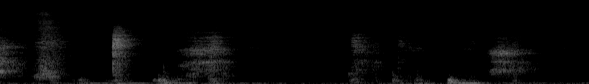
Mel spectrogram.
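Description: A woman breathing hard from exertion: about five short, forceful breaths, a second or so apart.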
